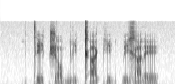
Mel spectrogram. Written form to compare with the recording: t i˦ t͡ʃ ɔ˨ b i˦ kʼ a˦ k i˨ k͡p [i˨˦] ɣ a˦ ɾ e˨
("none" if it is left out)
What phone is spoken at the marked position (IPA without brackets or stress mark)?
i˦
